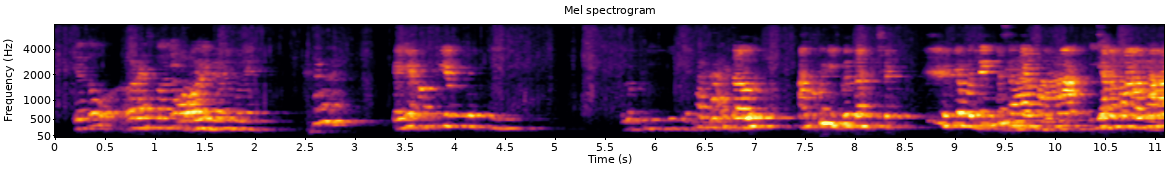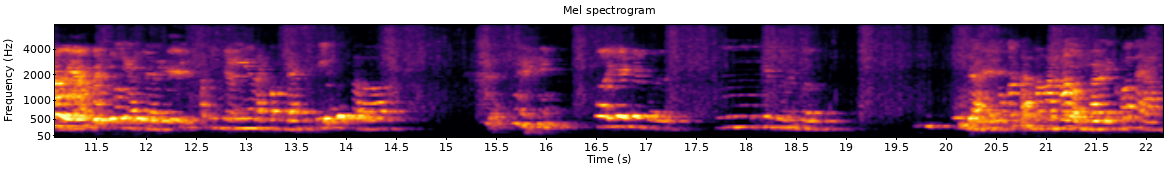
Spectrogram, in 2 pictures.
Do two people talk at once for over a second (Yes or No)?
Yes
